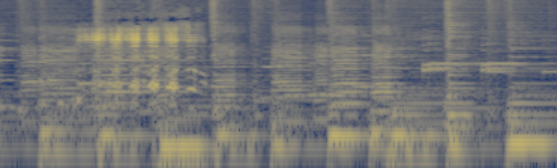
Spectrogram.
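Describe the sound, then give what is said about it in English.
A goat bleats in a wavering, nasal cry. The call is loud and continuous over a steady, dense background, with no speech. “Listen and find. Goat.”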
